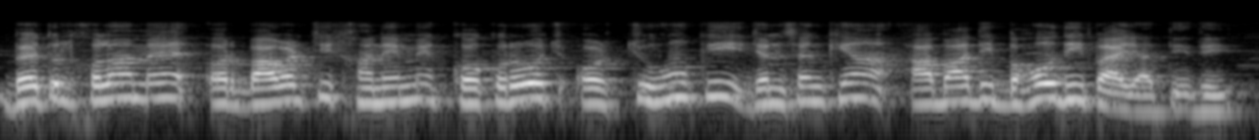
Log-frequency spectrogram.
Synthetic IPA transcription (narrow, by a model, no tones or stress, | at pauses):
bɛːt̪ʊlxʊlaːmẽɔːɾbaːʋəɾt͡ʃixaːnemẽkɔːkɾoːt͡ʃɔːɾt͡ʃuɦõkid͡ʒɐnsə̃ŋkʰjãaːbaːd̪ibɐɦʊt̪ɦipaːid͡ʒaːt̪it̪ʰiː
